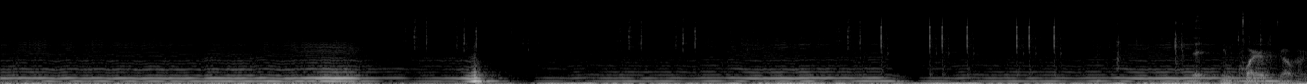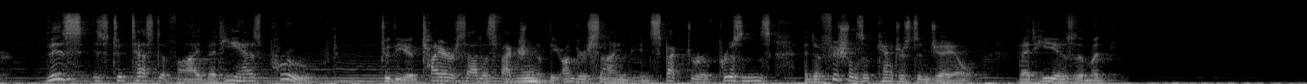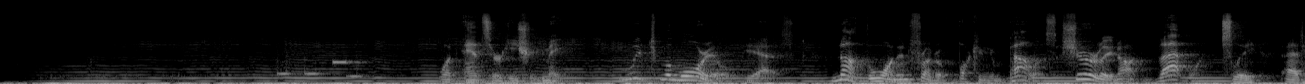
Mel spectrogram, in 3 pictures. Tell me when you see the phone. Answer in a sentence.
The phone can be heard from 28.9 to 29.8 s.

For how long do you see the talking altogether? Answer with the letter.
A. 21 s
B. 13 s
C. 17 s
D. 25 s
A.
